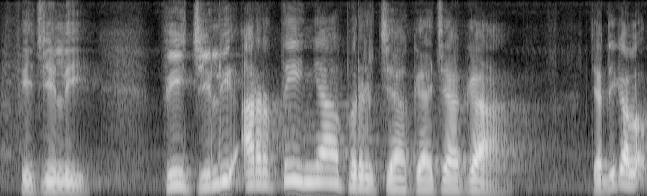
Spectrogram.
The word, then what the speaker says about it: vigili: Yang benar, yang persis benar adalah namanya vijili. Tulisannya vigili ya. V I G I L I. Dibacanya vijili.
